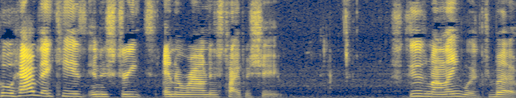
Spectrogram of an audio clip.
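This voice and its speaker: The voice comes through bright and sharp at a fairly slow pace, with a dry sound and no echo. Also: woman. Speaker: vlogger. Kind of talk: casual vlog chat. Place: car. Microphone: phone near.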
